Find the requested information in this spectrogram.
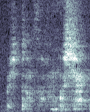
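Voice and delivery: very soft, unvoiced-sounding whisper to yourself; awed whisper. Real, not acted. Vlogger seeing the lash finally work, whispering. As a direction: whisper it as if afraid to jinx it. Hushed disbelief as it works.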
